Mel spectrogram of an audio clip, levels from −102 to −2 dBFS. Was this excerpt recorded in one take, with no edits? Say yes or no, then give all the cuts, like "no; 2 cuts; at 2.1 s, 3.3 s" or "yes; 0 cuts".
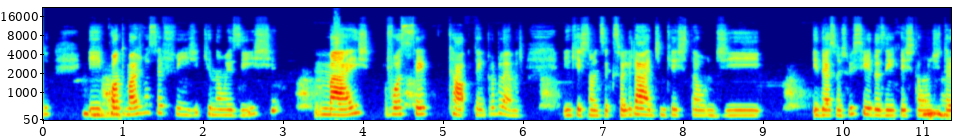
yes; 0 cuts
